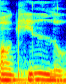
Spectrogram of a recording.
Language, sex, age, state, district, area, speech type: Nepali, female, 45-60, West Bengal, Darjeeling, rural, read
